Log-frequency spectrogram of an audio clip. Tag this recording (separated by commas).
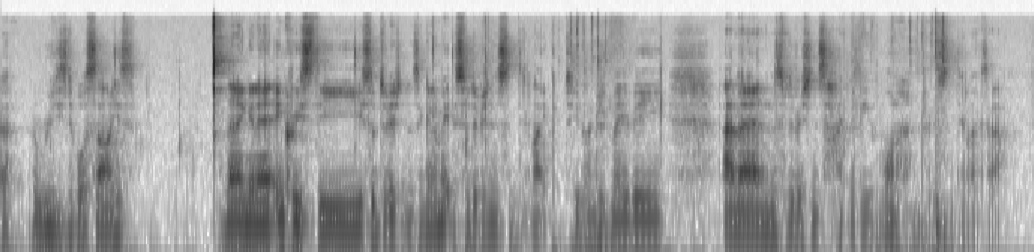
Speech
